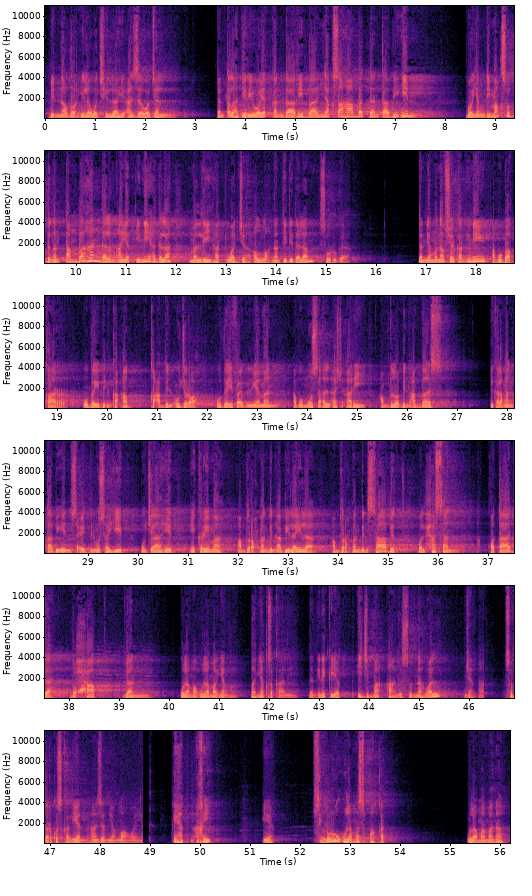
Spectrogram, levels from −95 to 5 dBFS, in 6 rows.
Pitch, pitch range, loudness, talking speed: 150 Hz, 130-170 Hz, -19 LUFS, 105 wpm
